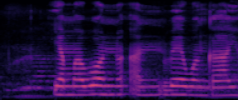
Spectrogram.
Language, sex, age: Venda, female, 19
